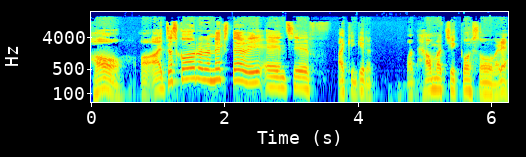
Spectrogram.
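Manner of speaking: put-on Chinese accent with sing-song, swooping tune. Telling a joke, as the customer heading to the next dairy, put-on Chinese accent. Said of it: "That was the Chinese guy".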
